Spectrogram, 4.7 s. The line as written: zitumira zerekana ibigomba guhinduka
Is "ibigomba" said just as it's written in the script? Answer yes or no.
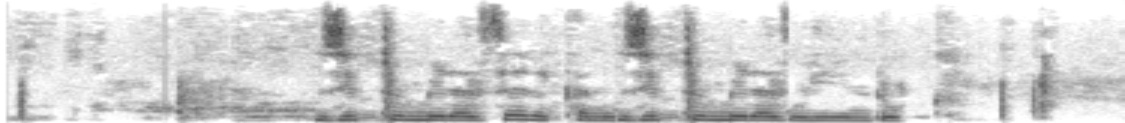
no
